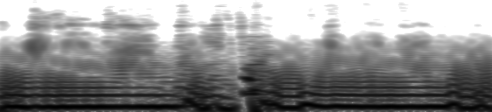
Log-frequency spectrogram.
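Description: Bass-heavy music played loud through a car audio system, with deep bass and a held low note that breaks off briefly about a second in and comes back.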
